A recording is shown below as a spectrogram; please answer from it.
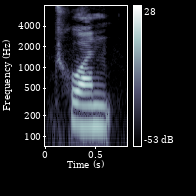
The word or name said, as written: chuan1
